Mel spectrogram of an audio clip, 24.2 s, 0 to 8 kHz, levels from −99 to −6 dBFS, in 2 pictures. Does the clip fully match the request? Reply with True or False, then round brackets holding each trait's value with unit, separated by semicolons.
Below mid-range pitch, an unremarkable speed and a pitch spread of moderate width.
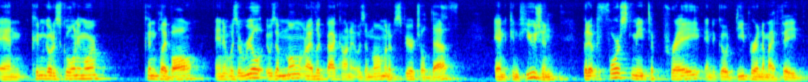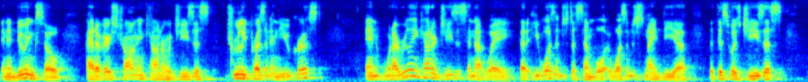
False (110 Hz; 215 wpm; 3.4 semitones)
